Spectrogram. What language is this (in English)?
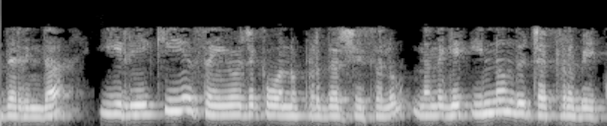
Kannada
